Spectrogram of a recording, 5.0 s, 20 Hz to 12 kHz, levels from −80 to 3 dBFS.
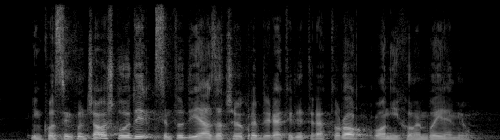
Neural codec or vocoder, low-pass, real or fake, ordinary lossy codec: codec, 24 kHz, 1 kbps, SNAC; none; fake; none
